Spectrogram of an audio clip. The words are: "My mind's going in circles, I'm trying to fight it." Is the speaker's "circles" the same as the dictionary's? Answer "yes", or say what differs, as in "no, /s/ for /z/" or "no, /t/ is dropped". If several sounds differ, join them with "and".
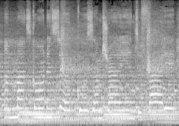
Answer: no, /l/ is dropped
